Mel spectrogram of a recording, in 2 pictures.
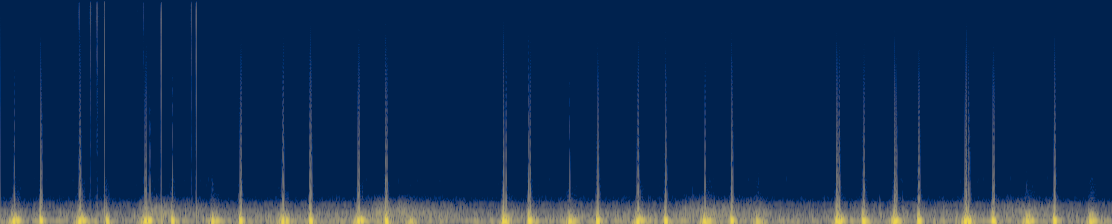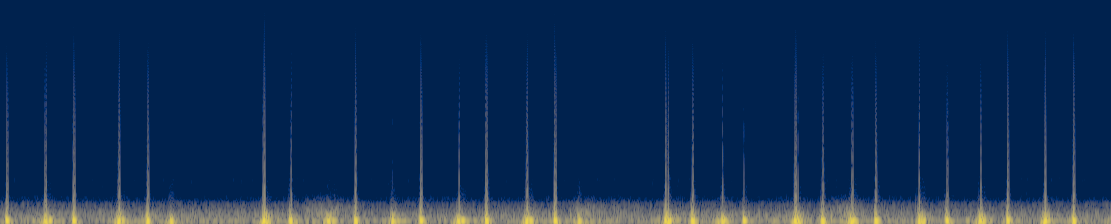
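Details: Cardiac ultrasound with sound, recorded at rest during arrhythmia brought on by lack of sleep: whooshing Doppler heartbeat pulses at uneven intervals with occasional pauses, an irregular rhythm.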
